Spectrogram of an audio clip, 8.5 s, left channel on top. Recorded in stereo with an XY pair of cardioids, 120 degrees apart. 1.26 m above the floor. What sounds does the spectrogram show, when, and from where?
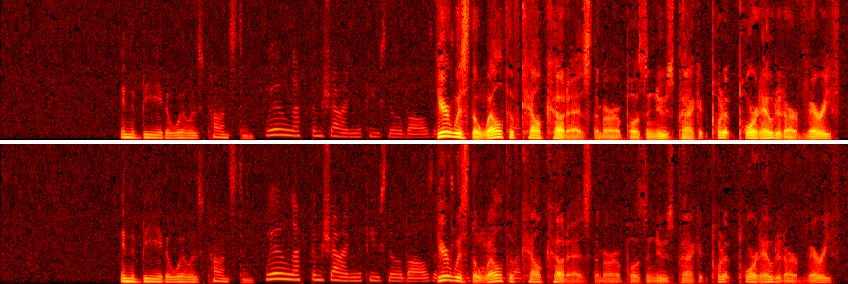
1.2 s a man speaking: 15° right; by 2.5 s 5° left
2.6 s a woman speaking: 35° right
4.4 s a man speaking: 55° left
